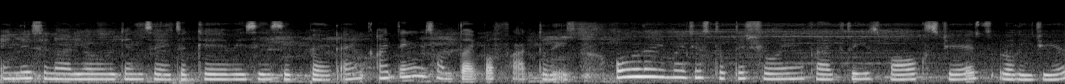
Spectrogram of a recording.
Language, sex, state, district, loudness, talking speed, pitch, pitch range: English, female, Punjab, Fazilka, -16 LUFS, 145 wpm, 250 Hz, 235-290 Hz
